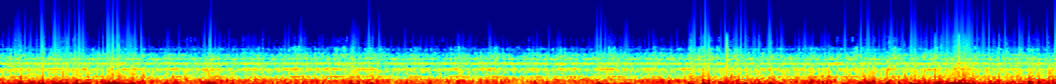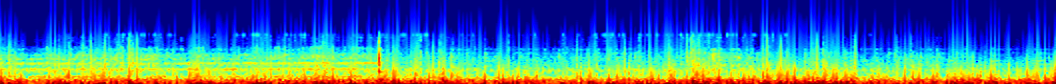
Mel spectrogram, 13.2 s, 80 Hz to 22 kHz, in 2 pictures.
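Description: Electric fatbike riding on rough asphalt: the 250 W, 48 V electric drive motor gives a steady whine over wind buffeting the microphone and a low tyre-and-road rumble. About nine seconds in, the whine rises sharply and cuts out, leaving wind, rumble and small knocks from bumps in the patched road.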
